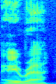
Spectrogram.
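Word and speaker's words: aëre: Now you may hear me pronouncing aere like this. It's often written with a diaeresis above the e to show that this is not a diphthong.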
